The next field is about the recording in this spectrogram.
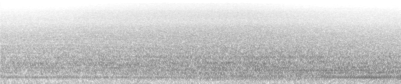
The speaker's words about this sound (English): You can hear how hot it is right now out here. Yeah. The only thing you hear on this truck ever really is just the fan. For the heat exchangers? It's for the radiators, the batteries.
